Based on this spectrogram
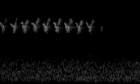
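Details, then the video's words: Palm Warbler singing at W. Lawrencetown, Nova Scotia, on 25 April 2020: a quick, high trill of about ten even notes on one pitch, lasting about a second, with faint background hiss. "Palm Warbler singing"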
